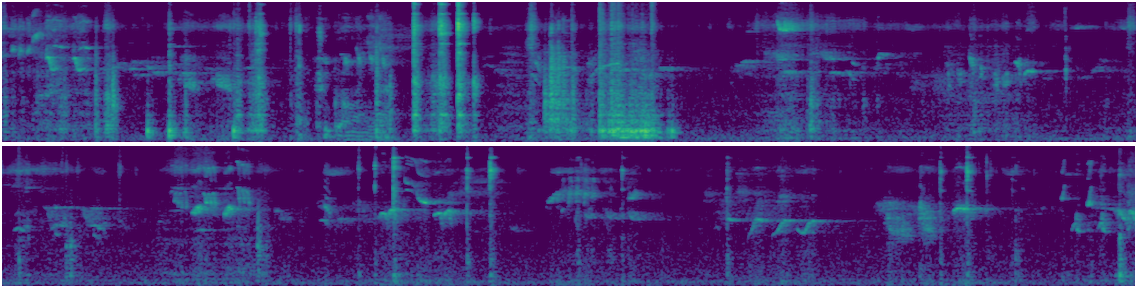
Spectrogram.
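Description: Glass clinks and taps as a dropper is handled in a small bottle.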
